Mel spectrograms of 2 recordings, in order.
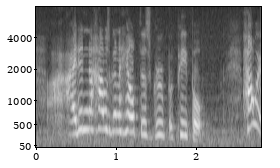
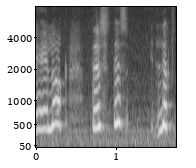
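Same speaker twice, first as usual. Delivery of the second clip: a hint of [name] rebuking; 10 semitones higher than usual.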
